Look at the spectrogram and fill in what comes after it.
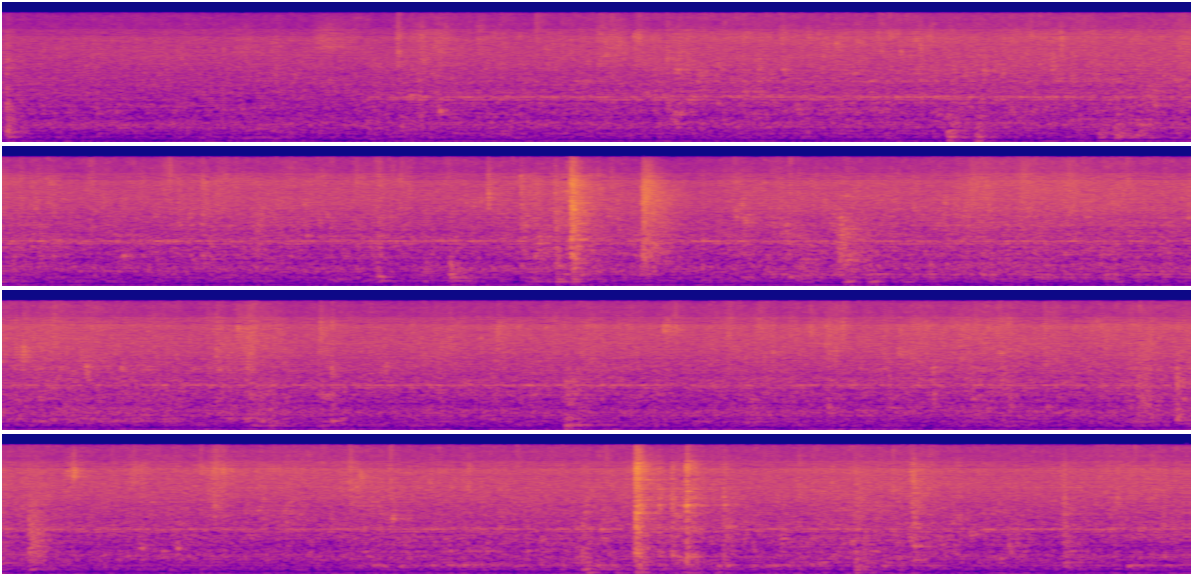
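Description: Potato chips frying in hot oil in a shallow pan: a steady sizzle with scattered pops and crackles, two louder clusters of crackles standing out, one about a third of the way in and one near the end. A faint steady high tone runs underneath from about two seconds in.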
